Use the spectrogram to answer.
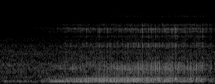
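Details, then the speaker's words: A loud, rough, rumbling snore rising over about two seconds from a sleeping adult man, likened to a bulldozer; snoring. "making loud noises with his snoring loud noises with is snoring"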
